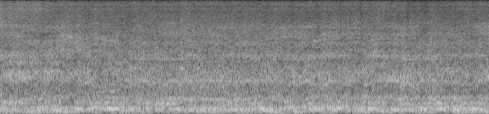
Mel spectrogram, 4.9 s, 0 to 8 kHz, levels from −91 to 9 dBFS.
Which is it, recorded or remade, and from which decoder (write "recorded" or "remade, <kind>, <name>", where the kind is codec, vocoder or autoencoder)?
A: remade, codec, SNAC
